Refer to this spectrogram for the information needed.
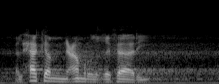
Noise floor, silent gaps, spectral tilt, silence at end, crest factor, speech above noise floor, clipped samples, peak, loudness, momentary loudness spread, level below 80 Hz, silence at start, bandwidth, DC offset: -46 dBFS; none; -7 dB/octave; 0 s; 24 dB; 20 dB; under 0.1%; -4 dBFS; -26 LUFS; 21 LU; -54 dBFS; 0 s; 6.4 kHz; under 0.1%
